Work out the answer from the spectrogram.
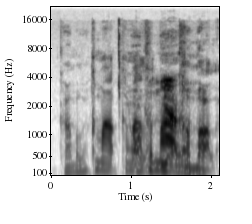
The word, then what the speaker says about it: Kamala: Kamala. Yeah, that's how you pronounce it.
